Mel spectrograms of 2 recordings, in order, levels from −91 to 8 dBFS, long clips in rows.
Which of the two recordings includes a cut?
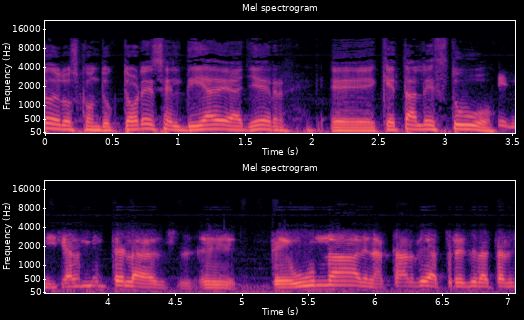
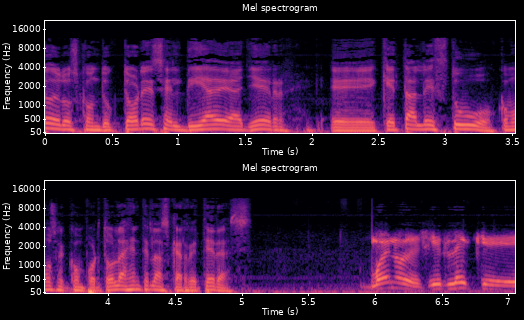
first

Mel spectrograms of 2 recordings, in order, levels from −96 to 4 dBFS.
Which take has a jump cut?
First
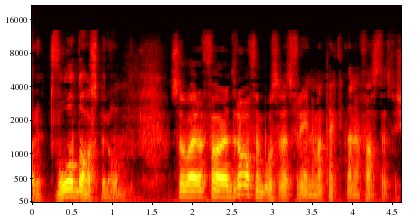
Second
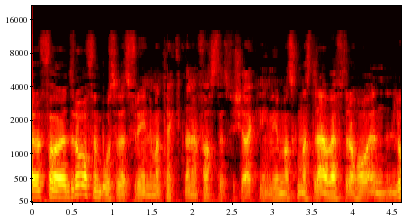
first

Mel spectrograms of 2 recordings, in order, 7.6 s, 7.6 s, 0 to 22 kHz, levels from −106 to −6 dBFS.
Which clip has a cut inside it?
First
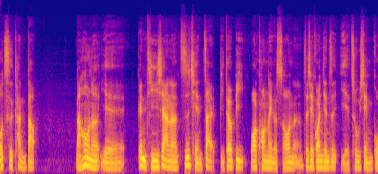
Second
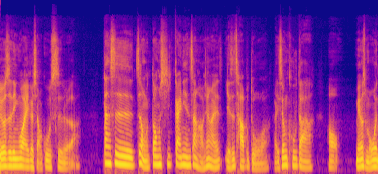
second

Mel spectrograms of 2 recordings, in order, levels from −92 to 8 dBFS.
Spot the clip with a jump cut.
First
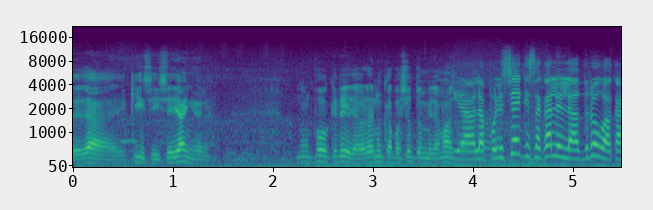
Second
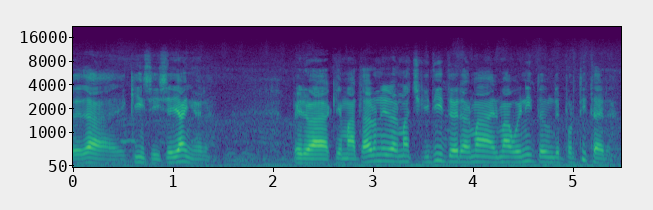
first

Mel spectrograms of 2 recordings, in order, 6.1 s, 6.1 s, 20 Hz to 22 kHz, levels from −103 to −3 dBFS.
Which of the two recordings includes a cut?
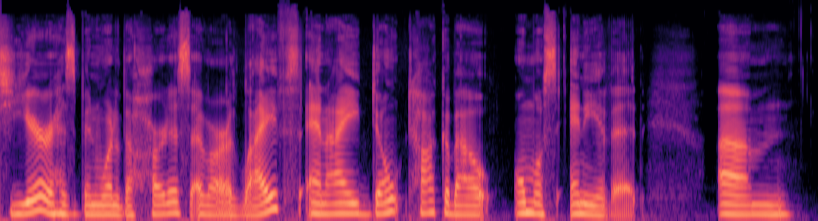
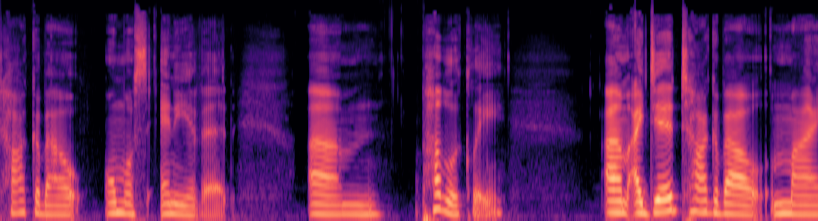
second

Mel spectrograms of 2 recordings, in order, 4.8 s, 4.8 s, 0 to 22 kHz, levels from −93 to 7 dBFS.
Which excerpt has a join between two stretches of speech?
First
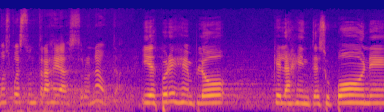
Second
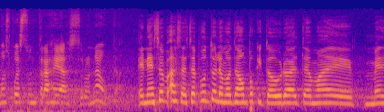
first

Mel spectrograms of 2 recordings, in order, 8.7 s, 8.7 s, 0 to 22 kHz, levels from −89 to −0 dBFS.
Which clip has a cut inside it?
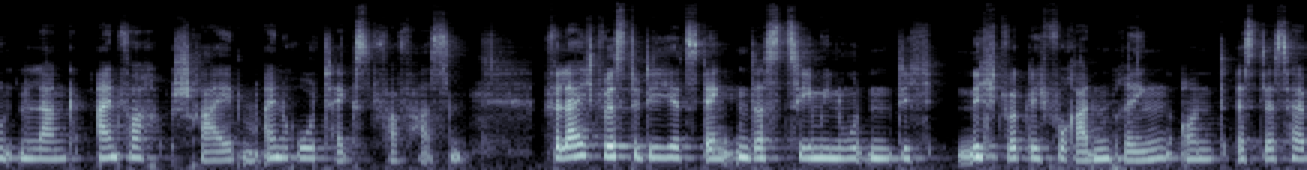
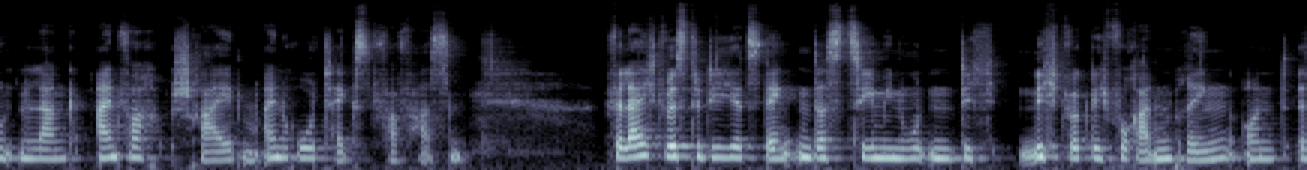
first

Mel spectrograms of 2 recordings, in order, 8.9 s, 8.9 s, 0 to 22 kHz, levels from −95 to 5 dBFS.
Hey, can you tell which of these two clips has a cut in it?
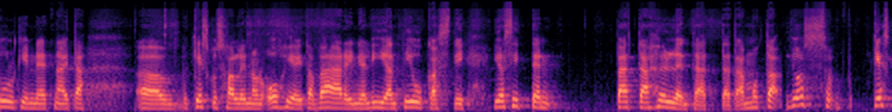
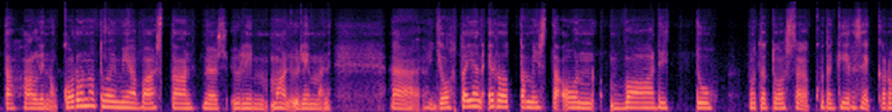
first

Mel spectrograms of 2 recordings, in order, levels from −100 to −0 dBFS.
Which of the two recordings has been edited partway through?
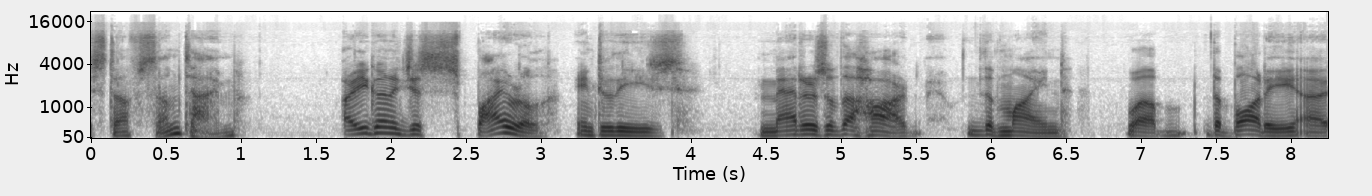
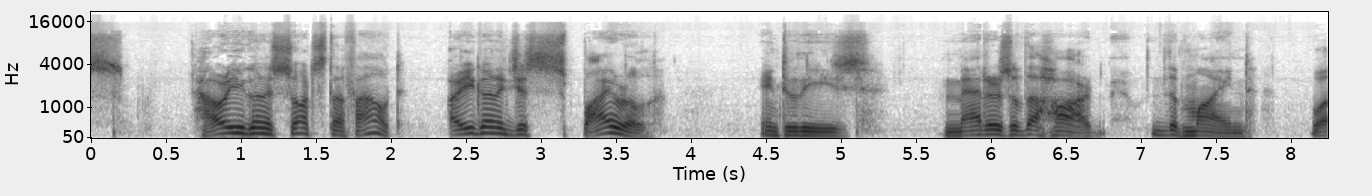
first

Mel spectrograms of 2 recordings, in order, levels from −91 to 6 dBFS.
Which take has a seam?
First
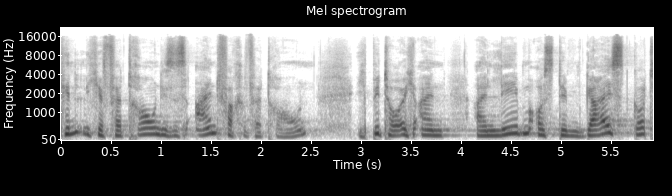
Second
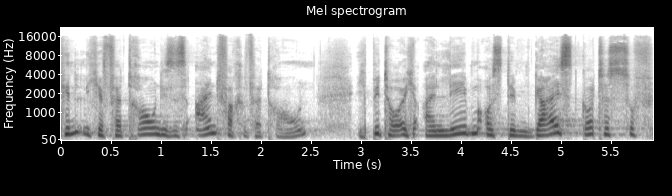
second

